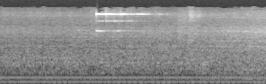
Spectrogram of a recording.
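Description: A single light metallic clink with a short ring, about a second in, as a small metal part knocks against the white steel frame of a mesh shelving unit being assembled. A faint steady low hum runs underneath.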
